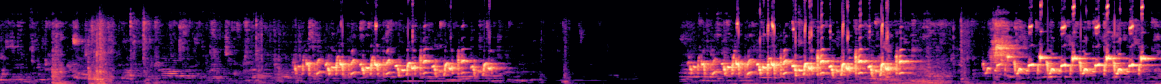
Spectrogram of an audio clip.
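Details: Yellow-vented bulbul, gacor lure song meant to set bulbuls singing: after faint opening noises come three extended bursts of rapid, bubbling warbles, the last one slightly higher.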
